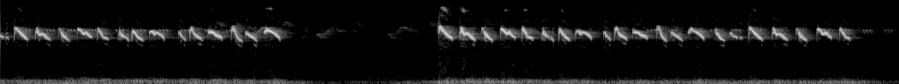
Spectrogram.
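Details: White-eye song used as tutor recording for songbirds: two long bursts of rapid, high, sharply downslurred chirps, each burst about three seconds, separated by a brief silence, over a low background rumble.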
